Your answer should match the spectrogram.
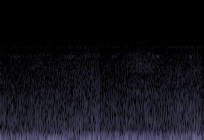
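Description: Low steady hum inside a car's cabin, with no other event standing out.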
